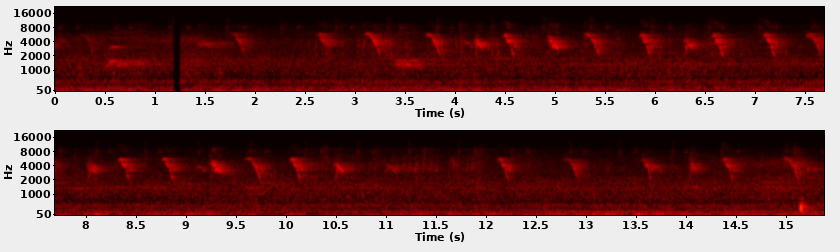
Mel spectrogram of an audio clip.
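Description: A songbird calling without pause in a rapid series of short, falling chirps, about two to three a second, over a low steady background rumble. A single sharp tap near the end is the loudest thing.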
